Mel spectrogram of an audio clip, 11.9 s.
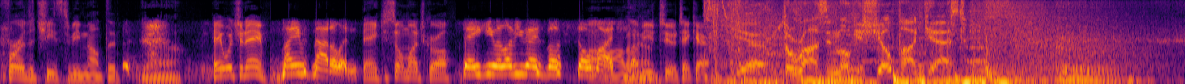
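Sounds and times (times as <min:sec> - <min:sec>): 
speech: 0:00.1 - 0:10.7
person imitating a cat purring: 0:10.6 - 0:11.2.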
